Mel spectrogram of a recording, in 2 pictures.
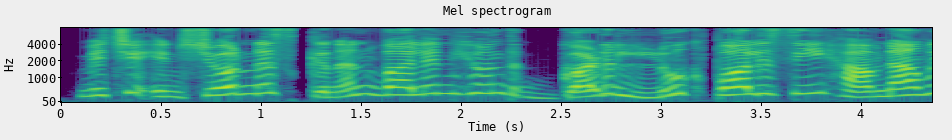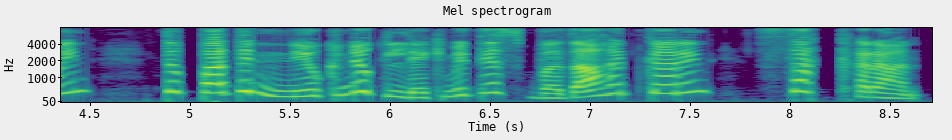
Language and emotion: Kashmiri, disgusted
